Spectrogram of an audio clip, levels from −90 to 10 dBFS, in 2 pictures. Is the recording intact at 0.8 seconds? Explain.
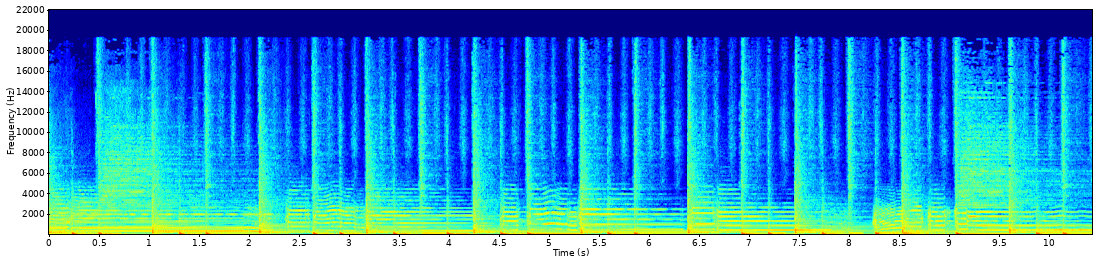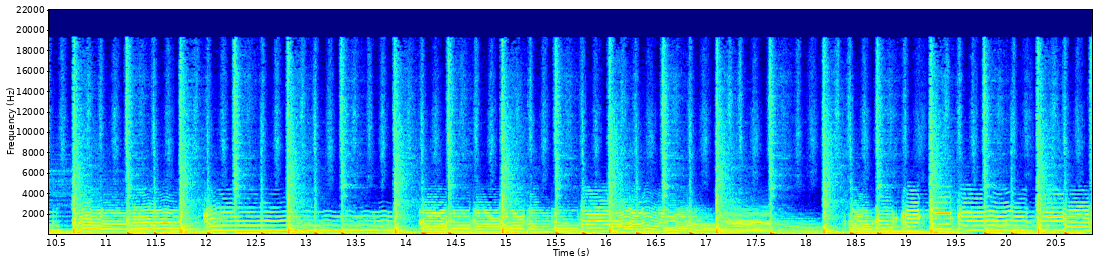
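Yes, the audio is intact at 0.8 seconds, with no dropout, click, distortion or other fault at that point.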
